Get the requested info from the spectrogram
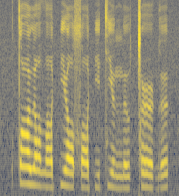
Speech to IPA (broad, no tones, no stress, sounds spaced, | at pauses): tˤ uː i̯ ðˤ e pʲ ə˞ sˤ ə˞ pʲ ɵ tʲ ɵ ŋ ɵ u̯ ǀ ə˞ ɡ ɵ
